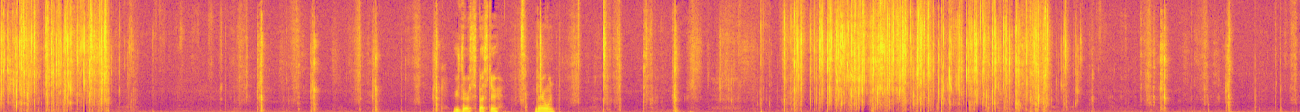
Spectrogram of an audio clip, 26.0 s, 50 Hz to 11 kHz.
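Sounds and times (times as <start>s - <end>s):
foil wrapper crinkling and tearing: 0.0s - 2.7s, 15.3s - 21.7s.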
